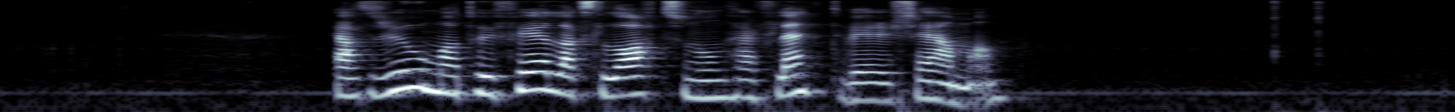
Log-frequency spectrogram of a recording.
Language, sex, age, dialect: Faroese, female, 36-60, Norðurstreymoy/Eysturoy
